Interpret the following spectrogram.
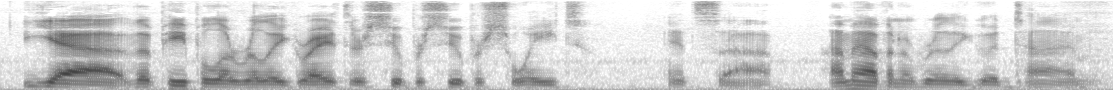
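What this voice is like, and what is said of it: Slight Alabama accent. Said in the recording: “the little accent you're giving ... I've been kind of slipping into a little bit of a slight Alabama accent”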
